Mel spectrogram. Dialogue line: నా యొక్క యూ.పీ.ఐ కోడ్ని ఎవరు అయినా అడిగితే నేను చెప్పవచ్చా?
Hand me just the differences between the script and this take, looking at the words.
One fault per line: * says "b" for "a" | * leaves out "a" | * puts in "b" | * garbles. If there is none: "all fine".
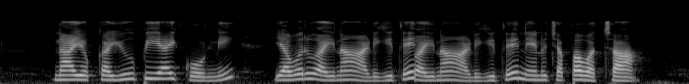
* puts in "అయినా అడిగితే"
